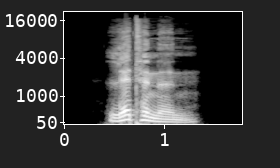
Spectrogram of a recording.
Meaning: plural of Lettin
- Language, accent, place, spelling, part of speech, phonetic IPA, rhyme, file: German, Germany, Berlin, Lettinnen, noun, [ˈlɛtɪnən], -ɛtɪnən, De-Lettinnen.ogg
